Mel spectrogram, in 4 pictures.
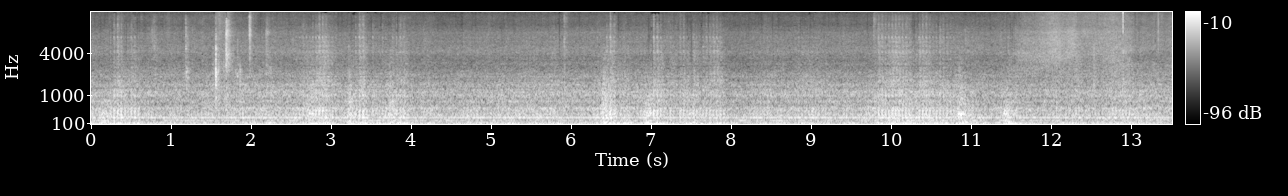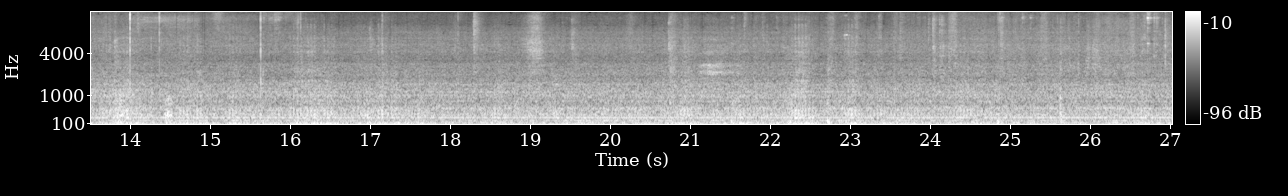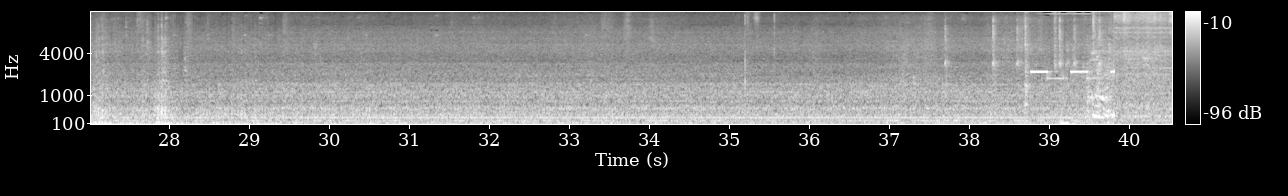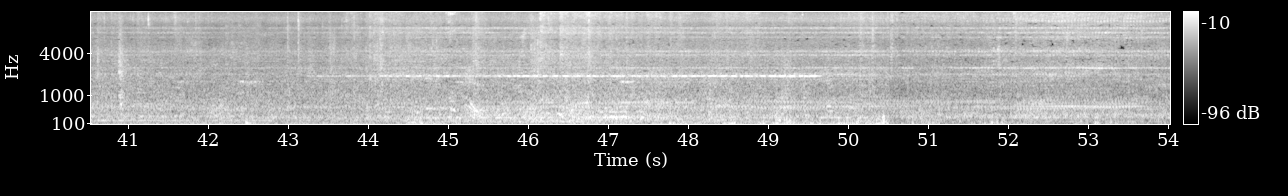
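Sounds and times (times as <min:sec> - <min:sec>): train wheels rumbling on rail: 0:00.0 - 0:54.0.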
